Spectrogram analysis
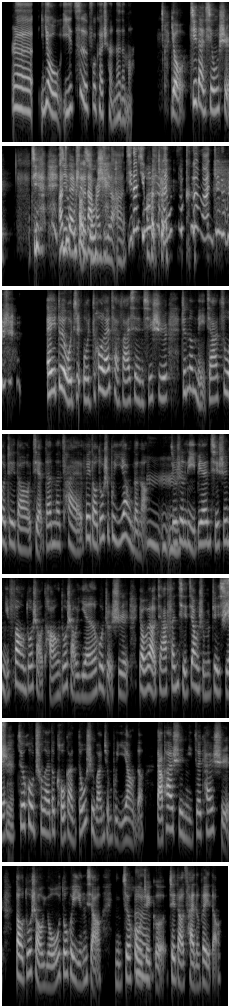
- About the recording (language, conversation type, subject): Chinese, podcast, 你小时候最怀念哪一道家常菜？
- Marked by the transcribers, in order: laughing while speaking: "鸡 鸡蛋炒西红柿，啊，对"; laughing while speaking: "这个不是"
